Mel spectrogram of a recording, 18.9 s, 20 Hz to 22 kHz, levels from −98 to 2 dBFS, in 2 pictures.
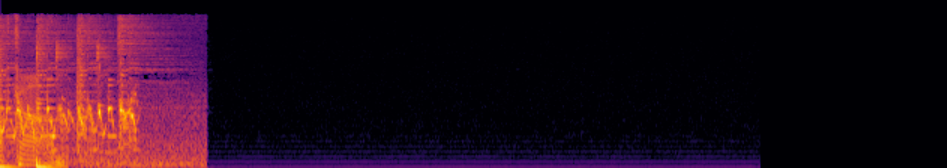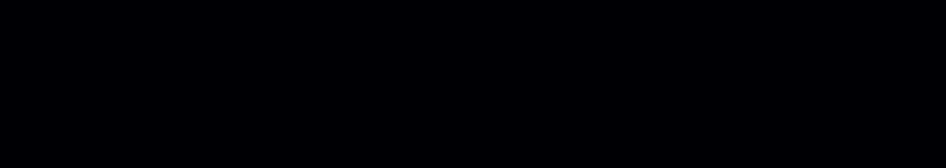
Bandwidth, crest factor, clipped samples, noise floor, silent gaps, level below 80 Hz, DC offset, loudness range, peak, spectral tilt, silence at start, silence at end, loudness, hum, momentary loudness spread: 15.5 kHz; 26 dB; under 0.1%; under -90 dBFS; none; -34 dBFS; under 0.1%; 22 LU; -2 dBFS; -3.5 dB/octave; 0 s; 16.85 s; -17 LUFS; none; 20 LU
